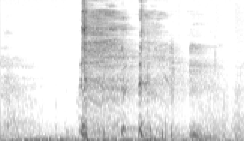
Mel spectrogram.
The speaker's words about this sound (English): I need to cough.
